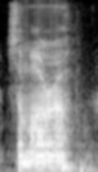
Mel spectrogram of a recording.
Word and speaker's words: Samara: pack AKA champo mate is Samara like Samara Morgan from The Ring that's how you that's how I pronounce it and that's how you probably pronounce it but anyway the characters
